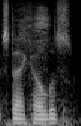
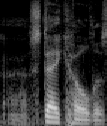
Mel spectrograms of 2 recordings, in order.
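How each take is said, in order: First: Stakeholders? with a light questioning rise; questioning tune. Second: Said in the usual way. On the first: Shown as a demonstration. Co-commentator checking whether stakeholders fits, light question rise. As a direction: offer Stakeholders? as a tentative question. Testing the jargon word.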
